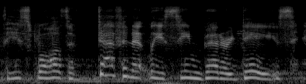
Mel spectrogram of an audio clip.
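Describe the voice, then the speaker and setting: A woman voicing a small, excitable female fairy companion in a game, with a high, chirpy voice. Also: a little slow, heavy background noise. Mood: wary. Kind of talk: game voice acting. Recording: game audio with loud background music.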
